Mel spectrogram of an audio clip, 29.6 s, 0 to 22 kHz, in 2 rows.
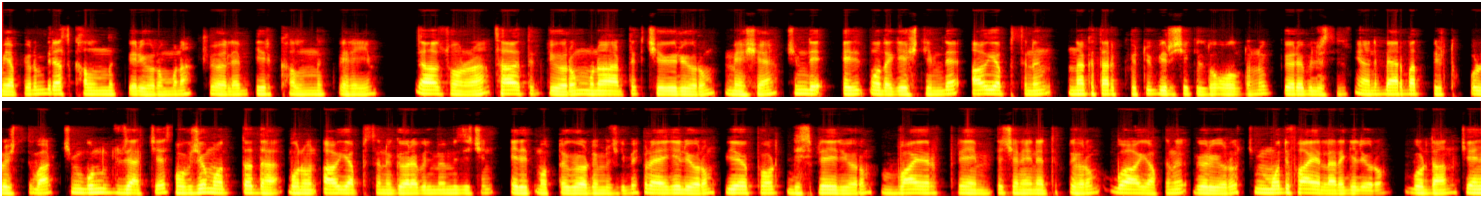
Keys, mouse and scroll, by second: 1.2 scroll up 1, 1.3 middle click, 1.9 click, 2.2 middle click, 3.8 click, 4.1 shift+middle click, 4.9 right click, 7.5 click, 8.4 Tab, 9.4 middle click, 9.6-10.0 scroll up 1, 10.0 middle click, 16.1 Tab, 20.8 click, 22.6 click, 23.0 scroll down 1, 24.7 click, 27.4 click, 28.5 click.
